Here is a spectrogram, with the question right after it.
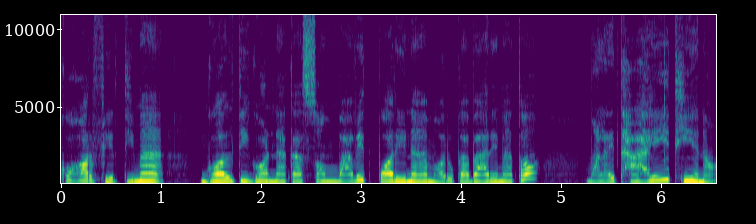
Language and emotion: Nepali, fearful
